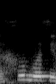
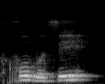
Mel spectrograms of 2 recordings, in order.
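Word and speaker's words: الخبث: Dengan khubsi, khubusi atau khubsi, dua-duanya boleh. Bahkan cara baca khubsi dengan ba yang disukunkan boleh dua, al khubusi atau al-khubsi, itu dua-duanya boleh.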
